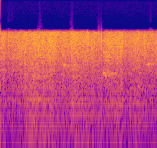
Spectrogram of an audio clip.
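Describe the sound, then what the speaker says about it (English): Spices toasting in a hot cast iron pan with fried potatoes and onions, a steady close sizzle and hiss that runs unbroken without pause. "I'm going to toast the spices a little bit"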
